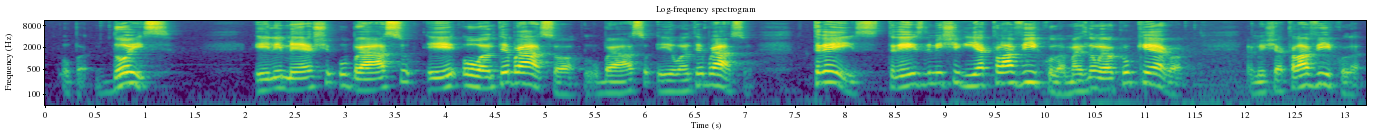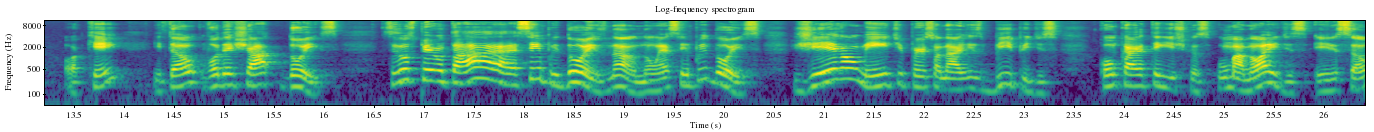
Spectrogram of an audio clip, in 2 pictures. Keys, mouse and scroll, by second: 0.0 click, 0.9 right click, 1.4 right click, 2.8 click, 4.0 middle click, 5.0 right click, 5.7 g, 8.8 right click, 9.9 click, 11.4 right click, 12.4 g, 15.0 right click, 16.8 click.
